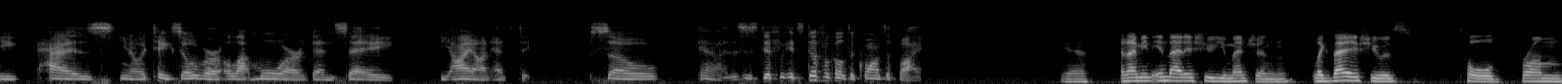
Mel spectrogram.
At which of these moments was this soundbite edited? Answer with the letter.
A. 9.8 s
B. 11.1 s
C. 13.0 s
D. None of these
C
